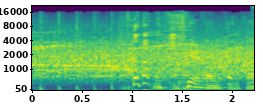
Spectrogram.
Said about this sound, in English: Thank you. Okay, I'll cut that short. It's like 10 seconds of clapping.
